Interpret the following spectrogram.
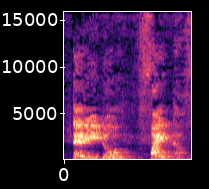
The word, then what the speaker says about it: Pteridophyta: P is silent. Pteridophyta.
